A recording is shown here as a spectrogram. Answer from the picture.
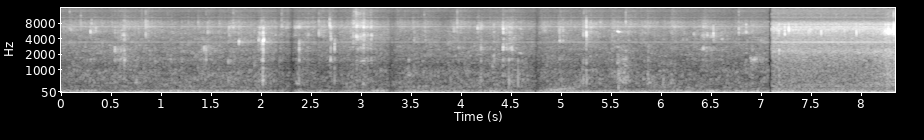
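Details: Lettuce being eaten by a Siamese cat: repeated dry crunching clicks at an uneven pace, ending with a hissy rustle near the close.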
